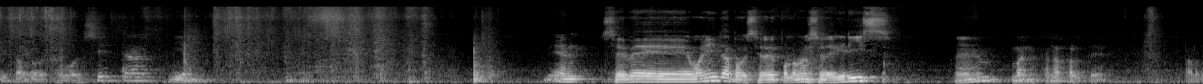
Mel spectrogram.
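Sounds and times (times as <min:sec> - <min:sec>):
packaging rustling: 0:00.0 - 0:04.5.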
